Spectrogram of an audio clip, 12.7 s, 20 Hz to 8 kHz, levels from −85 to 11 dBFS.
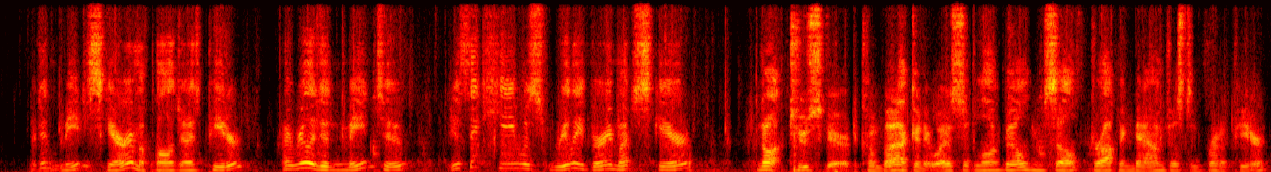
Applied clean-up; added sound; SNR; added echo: neural separator model SepFormer DNS4.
